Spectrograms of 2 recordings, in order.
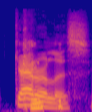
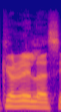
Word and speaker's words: garrulous: Stressed though as well, because there's gorillas and then there's garrulous. – I said gorillas. Yeah. Okay. So I put the stress, ladies and gentlemen. I humbly apologize for that. I put the stress on the wrong syllable.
